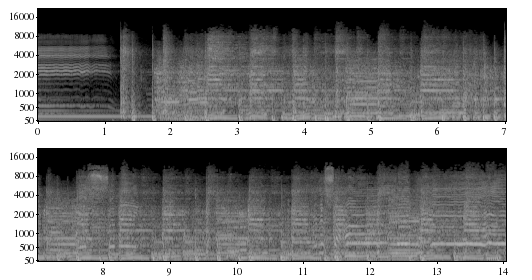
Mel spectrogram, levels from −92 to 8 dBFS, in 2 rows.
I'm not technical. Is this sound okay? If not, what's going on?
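Yes, this sound is okay, and nothing is going on with it that needs fixing.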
